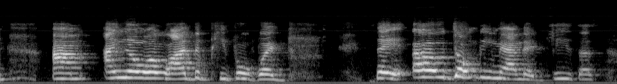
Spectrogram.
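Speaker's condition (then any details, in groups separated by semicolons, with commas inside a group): Cerebral palsy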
